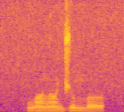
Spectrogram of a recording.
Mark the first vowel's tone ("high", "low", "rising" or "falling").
low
